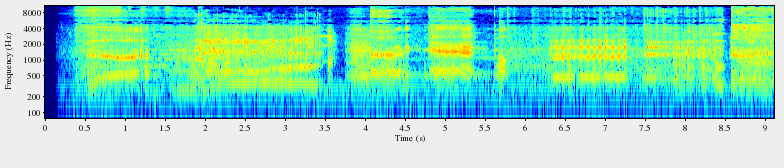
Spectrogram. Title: 30 second of burps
